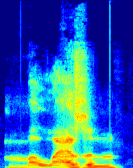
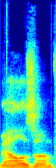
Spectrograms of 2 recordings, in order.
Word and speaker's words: Malazan: And I know I'm saying it wrong. It's supposed to be Malazan, but I can't make my mouth do that. So it's always going to be Malazan for me.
